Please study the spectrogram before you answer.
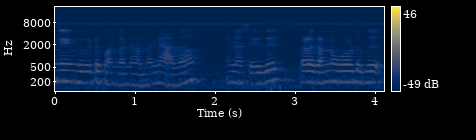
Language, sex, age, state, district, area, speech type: Tamil, female, 45-60, Tamil Nadu, Tiruchirappalli, rural, spontaneous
